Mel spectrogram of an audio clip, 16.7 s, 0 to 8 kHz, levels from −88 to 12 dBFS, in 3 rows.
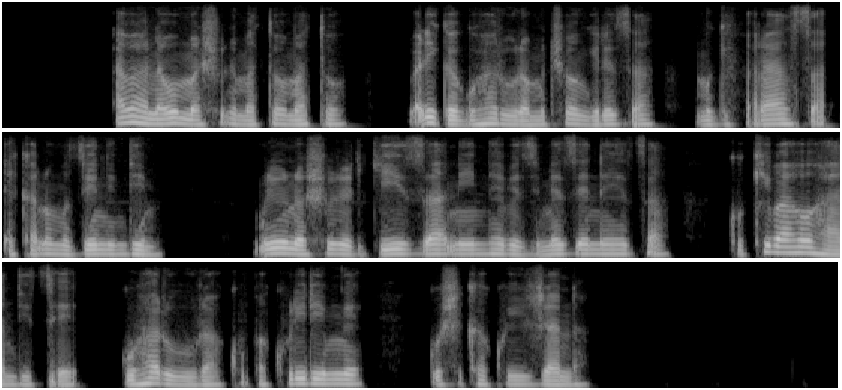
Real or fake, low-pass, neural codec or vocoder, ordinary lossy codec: real; 7.2 kHz; none; Opus, 16 kbps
